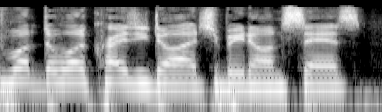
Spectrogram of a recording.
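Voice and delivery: ordinary talk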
